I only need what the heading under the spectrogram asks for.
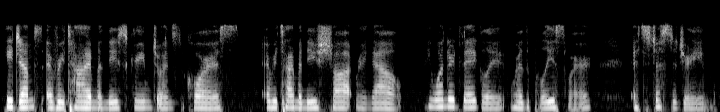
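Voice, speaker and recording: A woman reading a scripted horror story aloud in a measured, suspenseful way. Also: medium pitch, darkish tone, no echo, highs cut off.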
